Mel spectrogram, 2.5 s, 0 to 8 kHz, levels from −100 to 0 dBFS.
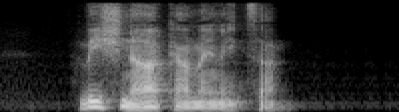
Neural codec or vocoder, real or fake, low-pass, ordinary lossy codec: codec, 16 kHz, 0.5 kbps, FunCodec, trained on LibriTTS, 25 frames a second; fake; 7.2 kHz; MP3, 64 kbps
